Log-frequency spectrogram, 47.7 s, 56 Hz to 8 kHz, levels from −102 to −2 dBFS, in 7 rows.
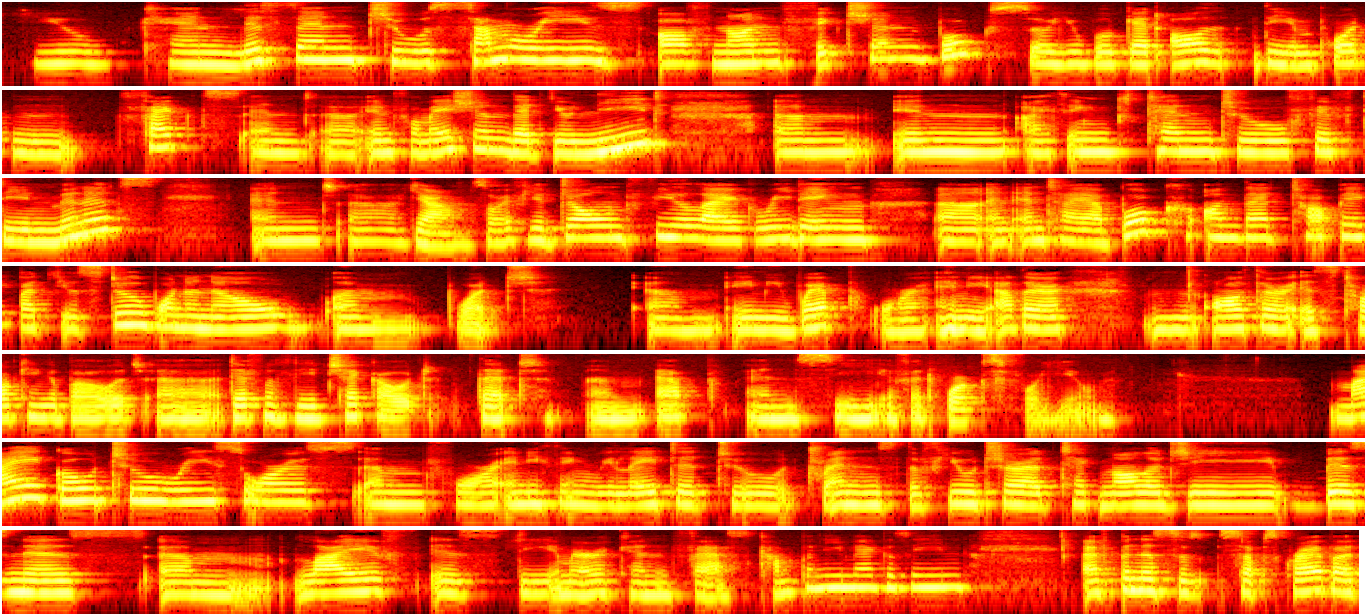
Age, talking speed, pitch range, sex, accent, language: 20-39, 135 wpm, 195-220 Hz, female, German, English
